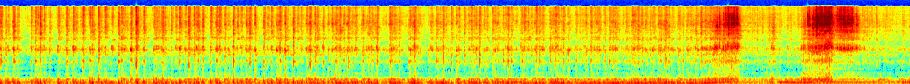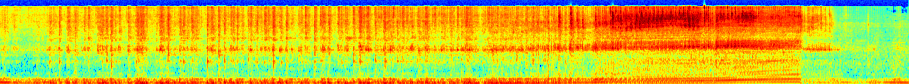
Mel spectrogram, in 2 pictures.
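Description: Chevrolet Nova's engine running steadily at idle, then revving up with a rising pitch near the end as the car pulls away, cutting off sharply just before the end.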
